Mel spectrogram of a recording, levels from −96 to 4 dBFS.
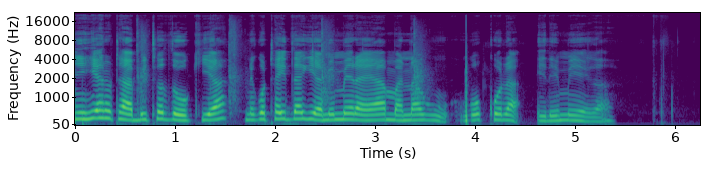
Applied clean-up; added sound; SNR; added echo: neural mask model RNNoise.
